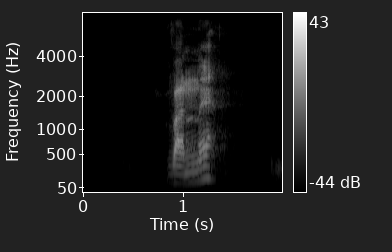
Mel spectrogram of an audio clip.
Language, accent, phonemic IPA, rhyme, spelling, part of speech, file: German, Austria, /ˈvanə/, -anə, Wanne, noun, De-at-Wanne.ogg
- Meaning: tub, flat-bottomed vessel: 1. for bathing or washing 2. for technical uses, especially to collect or hold liquids 3. for kitchen use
